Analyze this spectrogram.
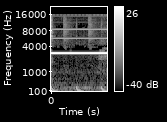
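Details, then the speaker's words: Steady, piercing high-pitched electronic alarm tone with soft pulsing: ventilator-inoperative alarm of an LTV1200 portable ventilator during pre-use check, triggered by turning the ventilator off and observed for 15 seconds. "observe the ventilator for 15 seconds listen for the alarm tone for the full 15 seconds watch the dead in OP LED for the full 15 seconds"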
